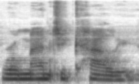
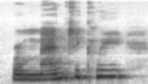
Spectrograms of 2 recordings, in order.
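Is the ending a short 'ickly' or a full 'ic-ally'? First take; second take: ic-ally; ickly. First: The ending 'ally' is fully pronounced. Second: The ending is reduced to a short 'ickly'. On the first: The speaker calls it wrong. "and not as romantically, so please don't do that" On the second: The speaker calls it right. "you pronounce the new adverb as romantically"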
